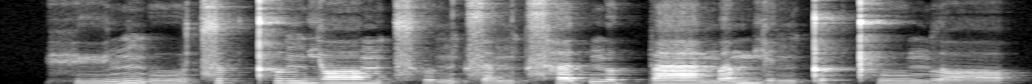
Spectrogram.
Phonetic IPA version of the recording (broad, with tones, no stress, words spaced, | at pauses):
hyː˨˥nŋuː˨˧t͡sʊ˥k̚t̪ʰʊ˥ŋ jɔː˥mt͡sʰʊ˨˥ŋt͡sɐ˨˧ŋ t͡sʰɐ˧t̚n̪ʊ˧k̚ paː˧mɐ˥mjɪ˨ŋ t̪ʊ˧k̚t̪ʰuː˧mlɔː˨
